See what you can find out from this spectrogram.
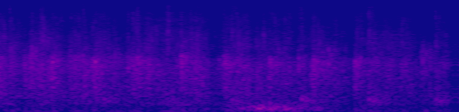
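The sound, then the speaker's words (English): A crowd claps steadily in praise of the word of God, dense overlapping applause that stays loud throughout, with a few faint voices calling out underneath. “If you're glad for the word of God, clap your hands and lift your voice.”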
